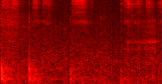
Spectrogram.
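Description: Faint strokes and light taps of a pen writing on an interactive display board.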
